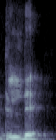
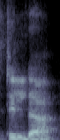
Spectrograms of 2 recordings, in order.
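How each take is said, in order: First: "tilde" said as TIL-day; spelling pronunciation. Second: "tilde" said as TIL-da; spoken pronunciation. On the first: Teacher showing learners how it is written, "tilde" as til-deh. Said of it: "but it is written tilde". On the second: Teacher showing learners the pronunciation, "tilde" as til-da. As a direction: end "tilde" on an open ah, til-dah. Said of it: "pronunciation is tilde". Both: Shown as a demonstration.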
